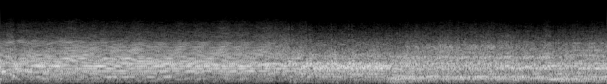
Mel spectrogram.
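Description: Harsh noise music: a loud, unbroken wall of distorted electronic noise with shifting, wavering tones inside it, holding a steady level.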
